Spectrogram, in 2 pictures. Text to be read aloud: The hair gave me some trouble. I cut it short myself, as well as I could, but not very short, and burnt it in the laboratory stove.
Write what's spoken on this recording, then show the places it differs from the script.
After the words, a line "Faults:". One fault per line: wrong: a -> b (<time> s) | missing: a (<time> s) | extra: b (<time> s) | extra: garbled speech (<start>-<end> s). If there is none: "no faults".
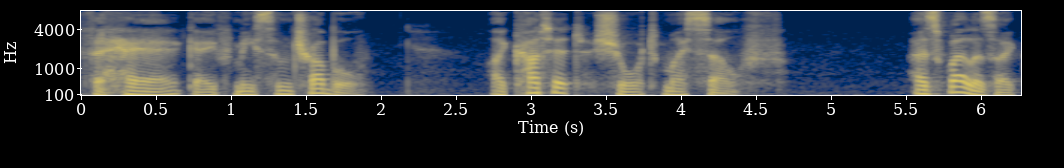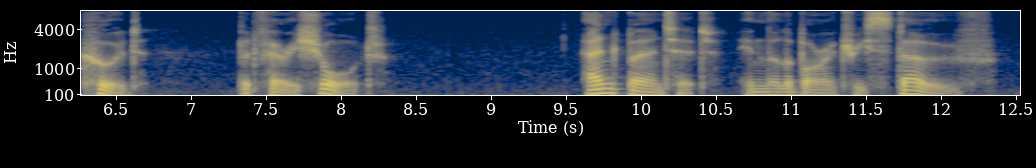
The hair gave me some trouble. I cut it short myself, as well as I could, but very short, and burnt it in the laboratory stove.
Faults:
missing: not (7.4 s)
